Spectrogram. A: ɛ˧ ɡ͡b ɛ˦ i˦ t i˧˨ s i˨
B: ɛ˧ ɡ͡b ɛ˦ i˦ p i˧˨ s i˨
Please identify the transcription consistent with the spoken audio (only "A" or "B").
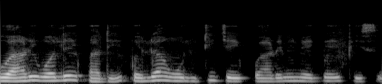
B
